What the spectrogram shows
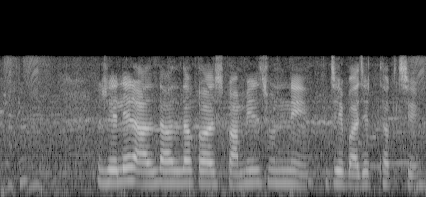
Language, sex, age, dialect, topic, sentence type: Bengali, female, 18-24, Western, banking, statement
